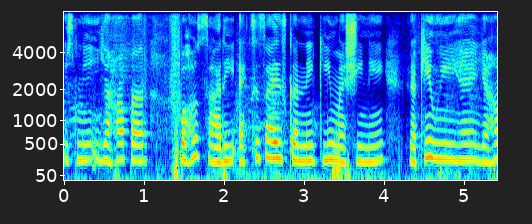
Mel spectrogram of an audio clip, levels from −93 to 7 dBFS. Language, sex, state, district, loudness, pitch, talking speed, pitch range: Hindi, female, Jharkhand, Sahebganj, -27 LUFS, 250 Hz, 155 wpm, 235-255 Hz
